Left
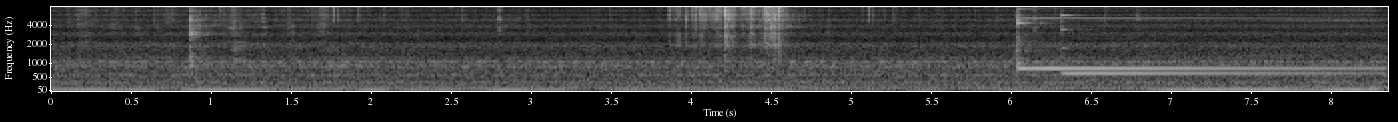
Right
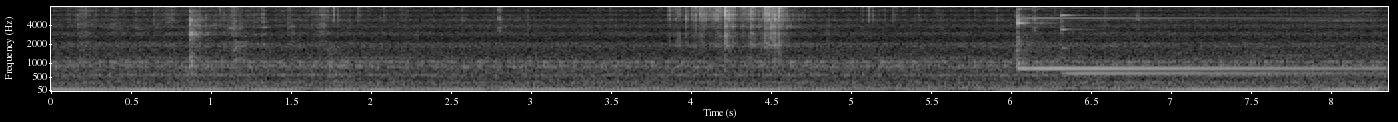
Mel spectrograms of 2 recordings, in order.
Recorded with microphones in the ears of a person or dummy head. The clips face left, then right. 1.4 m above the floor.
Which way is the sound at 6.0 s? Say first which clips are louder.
Left 4 dB; 55° left (ahead or behind).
